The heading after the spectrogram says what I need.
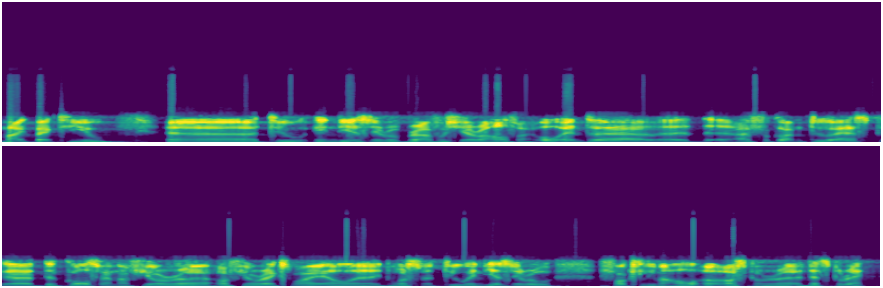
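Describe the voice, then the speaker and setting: Halting bright-voiced man on ham radio. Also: medium pitch, highs cut off. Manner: halting, many fillers and restarts. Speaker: amateur radio operator.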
